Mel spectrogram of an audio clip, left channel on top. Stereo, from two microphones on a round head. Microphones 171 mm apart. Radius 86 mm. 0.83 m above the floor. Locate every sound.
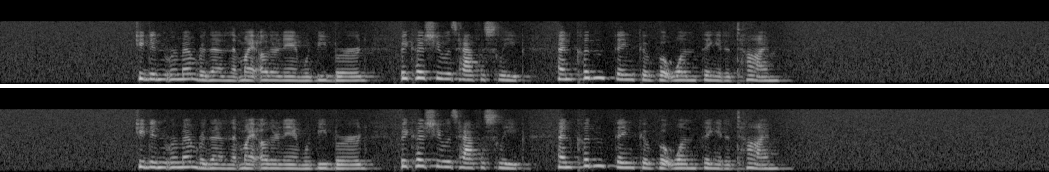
1.4 s a woman speaking: 15° left (ahead or behind), 4 m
